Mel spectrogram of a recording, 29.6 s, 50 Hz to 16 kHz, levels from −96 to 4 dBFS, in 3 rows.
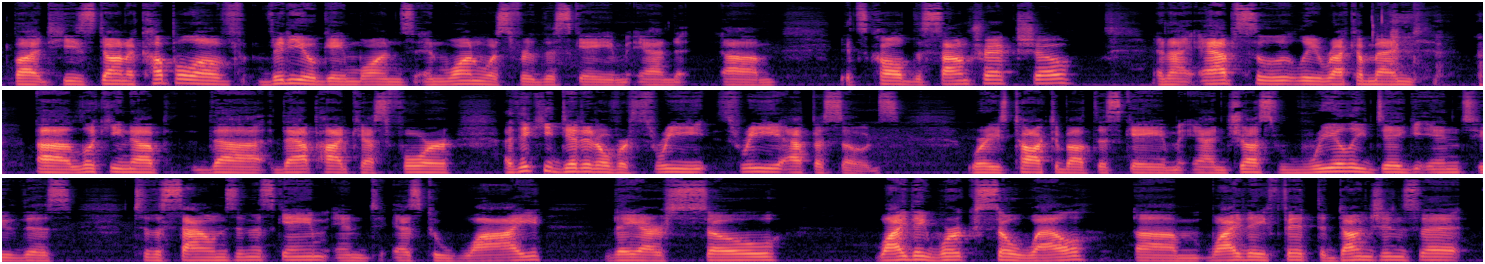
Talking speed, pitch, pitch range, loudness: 160 wpm, 130 Hz, 125-145 Hz, -22 LUFS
